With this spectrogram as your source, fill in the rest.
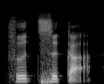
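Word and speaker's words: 二日: Jadi cara bacanya tanggal 2 ya. Tanggal 2 dalam bahasa Jepang kan futsuka. Jadi dibacanya futsuka.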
